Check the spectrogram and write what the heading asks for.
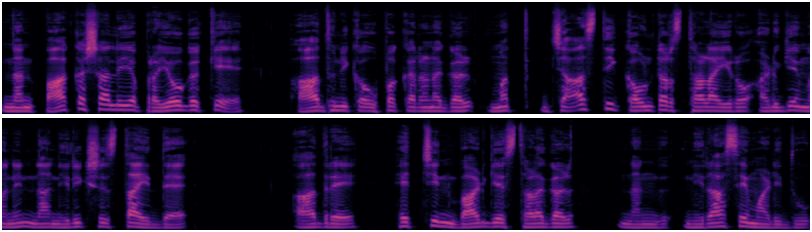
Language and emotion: Kannada, sad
